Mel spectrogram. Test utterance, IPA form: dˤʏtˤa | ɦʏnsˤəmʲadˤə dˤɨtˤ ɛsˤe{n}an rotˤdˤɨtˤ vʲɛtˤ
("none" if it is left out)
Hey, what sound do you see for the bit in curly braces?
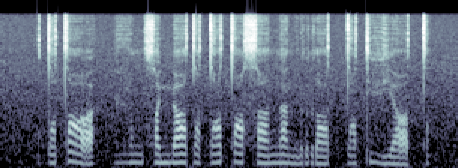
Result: n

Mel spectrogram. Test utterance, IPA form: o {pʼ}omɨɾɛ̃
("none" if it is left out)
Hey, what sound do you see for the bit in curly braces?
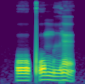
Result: pʼ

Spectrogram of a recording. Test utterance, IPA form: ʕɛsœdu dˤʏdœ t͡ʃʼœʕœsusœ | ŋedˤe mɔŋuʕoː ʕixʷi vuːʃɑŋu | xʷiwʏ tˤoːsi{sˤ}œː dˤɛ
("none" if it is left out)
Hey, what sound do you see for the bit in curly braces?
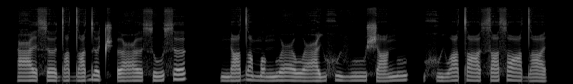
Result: sˤ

